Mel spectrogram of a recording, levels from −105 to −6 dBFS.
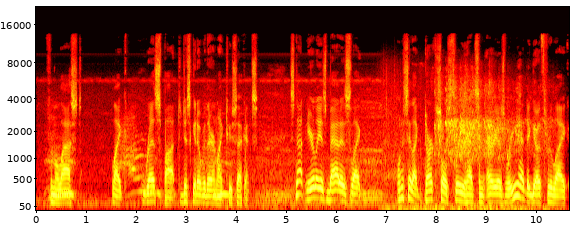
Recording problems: animal sounds; loud; throughout; 9 dB below the speech

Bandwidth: 13.5 kHz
